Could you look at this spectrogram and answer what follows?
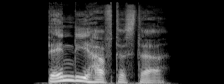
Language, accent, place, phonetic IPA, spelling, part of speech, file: German, Germany, Berlin, [ˈdɛndihaftəstɐ], dandyhaftester, adjective, De-dandyhaftester.ogg
- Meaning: inflection of dandyhaft: 1. strong/mixed nominative masculine singular superlative degree 2. strong genitive/dative feminine singular superlative degree 3. strong genitive plural superlative degree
